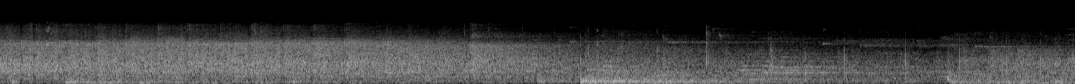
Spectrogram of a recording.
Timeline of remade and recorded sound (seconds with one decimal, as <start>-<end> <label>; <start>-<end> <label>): 0.0-10.8 recorded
